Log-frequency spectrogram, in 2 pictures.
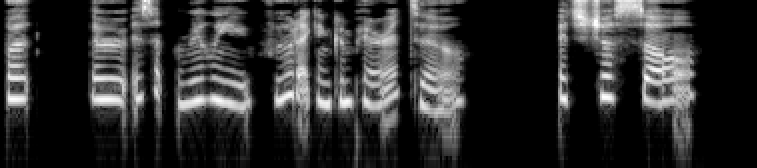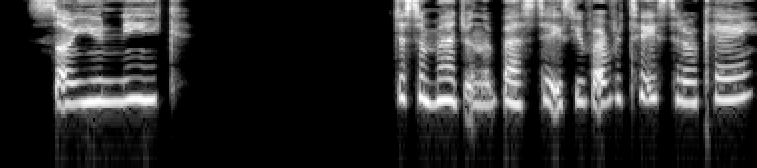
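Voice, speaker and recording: A woman's voice: sits high, steady tone, slow pace, gravelly, long pauses, a little mellow, dry recording, studio quality, heavily acted. A woman playing a possessive, rich yandere vampire girlfriend in an ASMR roleplay, speaking to the listener in a theatrical, doting, gushing manner. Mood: delighted, gushing. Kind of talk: ASMR roleplay, scripted intimate monologue to listener.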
